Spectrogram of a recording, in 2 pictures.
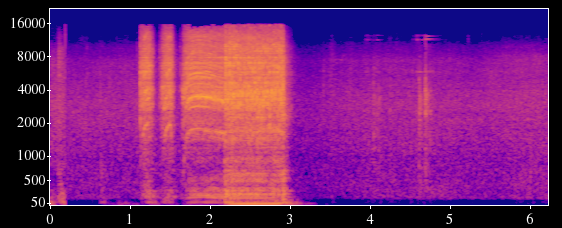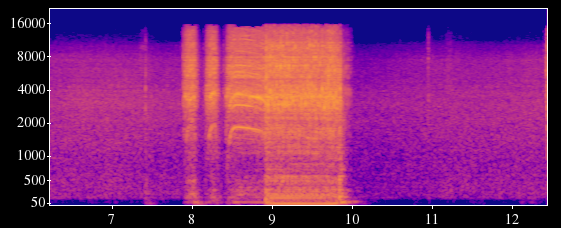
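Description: Cordless drill driving screws into a window frame: a couple of short trigger taps, then the motor spins up with a rising whine and runs for about a second. The same pattern comes again about eight seconds in.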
